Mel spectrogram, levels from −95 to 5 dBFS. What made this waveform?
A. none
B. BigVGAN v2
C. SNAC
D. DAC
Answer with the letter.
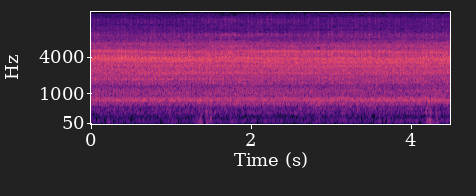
A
